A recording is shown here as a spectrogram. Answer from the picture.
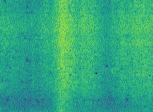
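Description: Plastic shopping bag rustling as it is carried, with one louder rustle about a second in.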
